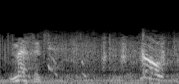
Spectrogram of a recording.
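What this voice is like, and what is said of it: Hard, stern command. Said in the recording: “say in a hard voice”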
